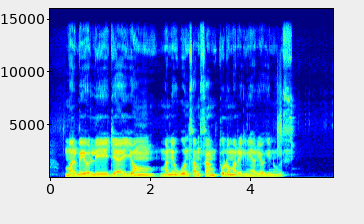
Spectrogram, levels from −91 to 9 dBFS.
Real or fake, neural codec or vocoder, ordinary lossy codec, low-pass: fake; vocoder, 48 kHz, 128 mel bands, Vocos; none; 14.4 kHz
